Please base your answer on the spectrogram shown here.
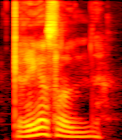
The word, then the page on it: Misdgrai: Pinzgauer Mundart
